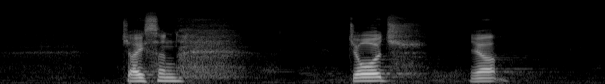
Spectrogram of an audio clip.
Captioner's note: sighs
